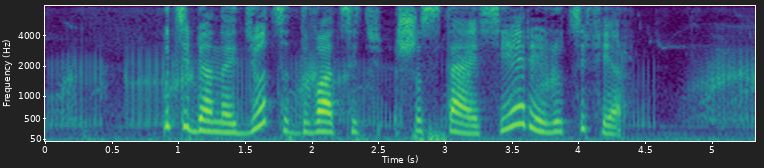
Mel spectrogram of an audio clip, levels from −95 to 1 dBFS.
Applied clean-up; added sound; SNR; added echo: none; Frog; 20 dB; none.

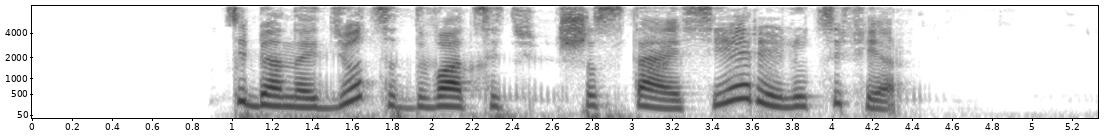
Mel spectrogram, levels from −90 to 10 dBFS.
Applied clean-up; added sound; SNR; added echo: neural mask model DeepFilterNet 3.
